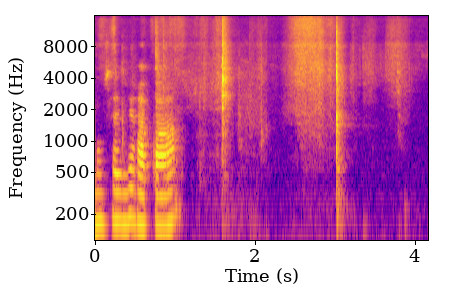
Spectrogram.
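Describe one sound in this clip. A sheet of card slides and taps onto a table.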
